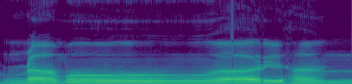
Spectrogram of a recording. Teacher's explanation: का उच्चारण करो जीव को पीछे दो बार ले जाना है ण जो है ना पीछे जाता है पीछे मतलब जीव को पीछे ले जाना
